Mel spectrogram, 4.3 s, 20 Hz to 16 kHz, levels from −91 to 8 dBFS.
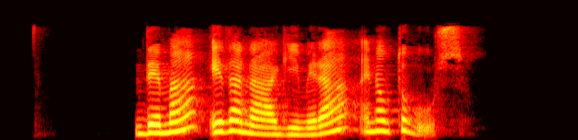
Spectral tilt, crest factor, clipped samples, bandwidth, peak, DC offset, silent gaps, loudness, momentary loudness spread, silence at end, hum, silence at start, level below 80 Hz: -4.5 dB/octave; 16 dB; under 0.1%; 8.2 kHz; -2 dBFS; under 0.1%; none; -17 LUFS; 13 LU; 0.9 s; none; 1 s; -60 dBFS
